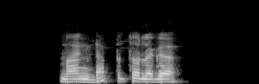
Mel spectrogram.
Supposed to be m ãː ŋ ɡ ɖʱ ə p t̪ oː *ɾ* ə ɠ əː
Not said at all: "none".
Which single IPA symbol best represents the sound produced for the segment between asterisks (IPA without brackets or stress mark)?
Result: l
